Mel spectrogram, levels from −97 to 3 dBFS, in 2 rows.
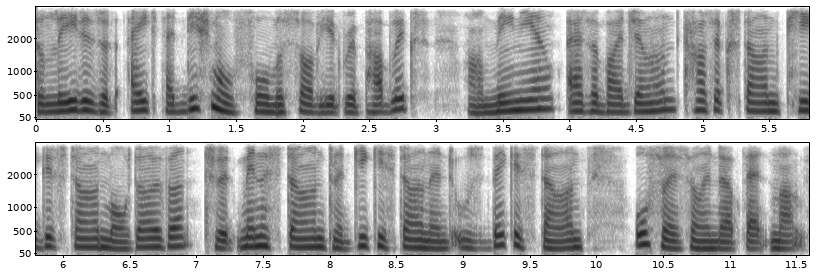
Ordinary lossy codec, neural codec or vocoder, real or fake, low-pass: Opus, 64 kbps; autoencoder, 44.1 kHz, a latent of 192 numbers a frame, MeloTTS; fake; 3.6 kHz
